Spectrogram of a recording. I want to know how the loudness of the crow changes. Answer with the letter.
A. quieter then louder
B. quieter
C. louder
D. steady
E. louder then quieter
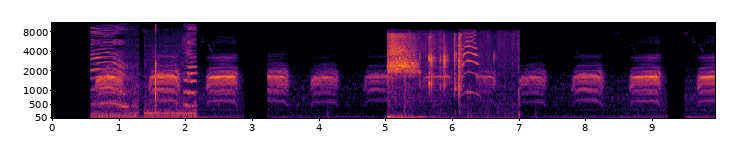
A.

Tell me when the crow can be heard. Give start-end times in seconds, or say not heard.
0.6-9.9.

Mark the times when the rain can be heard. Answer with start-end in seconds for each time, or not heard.
not heard.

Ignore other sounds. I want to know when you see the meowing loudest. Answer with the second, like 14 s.
5 s.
